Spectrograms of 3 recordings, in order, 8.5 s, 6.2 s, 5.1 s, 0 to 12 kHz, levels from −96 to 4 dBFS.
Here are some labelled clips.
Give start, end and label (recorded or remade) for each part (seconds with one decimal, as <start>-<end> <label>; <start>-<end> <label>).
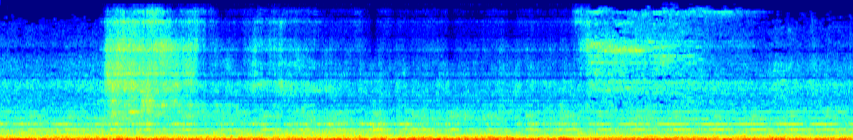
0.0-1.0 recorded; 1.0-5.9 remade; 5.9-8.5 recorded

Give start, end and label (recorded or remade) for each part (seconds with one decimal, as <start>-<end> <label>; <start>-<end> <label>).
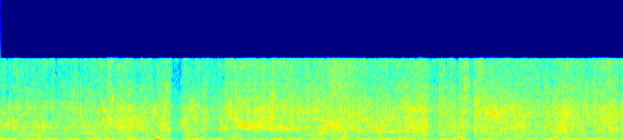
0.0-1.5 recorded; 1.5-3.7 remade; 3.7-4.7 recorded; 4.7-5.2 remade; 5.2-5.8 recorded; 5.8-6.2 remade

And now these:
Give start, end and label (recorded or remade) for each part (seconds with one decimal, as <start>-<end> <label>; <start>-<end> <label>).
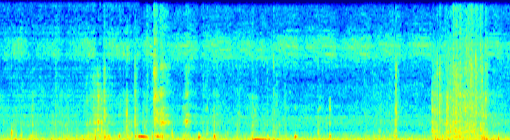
0.0-1.4 remade; 1.4-5.1 recorded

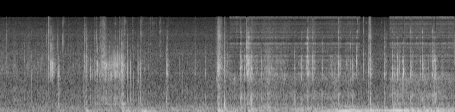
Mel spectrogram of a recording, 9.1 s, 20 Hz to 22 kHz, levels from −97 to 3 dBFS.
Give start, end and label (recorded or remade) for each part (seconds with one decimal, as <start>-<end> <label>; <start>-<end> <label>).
0.0-4.6 recorded; 4.6-7.2 remade; 7.2-7.8 recorded; 7.8-9.1 remade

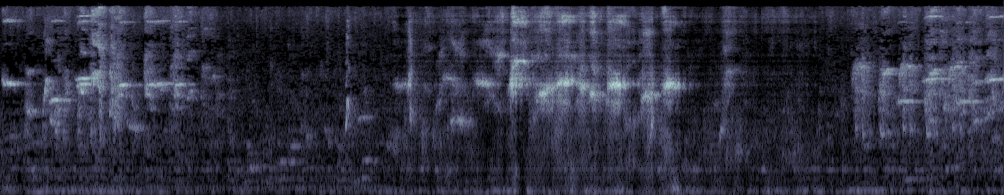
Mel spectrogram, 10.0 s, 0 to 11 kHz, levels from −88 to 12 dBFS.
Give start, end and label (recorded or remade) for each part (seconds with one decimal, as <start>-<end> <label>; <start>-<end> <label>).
0.0-3.9 recorded; 3.9-8.2 remade; 8.2-10.0 recorded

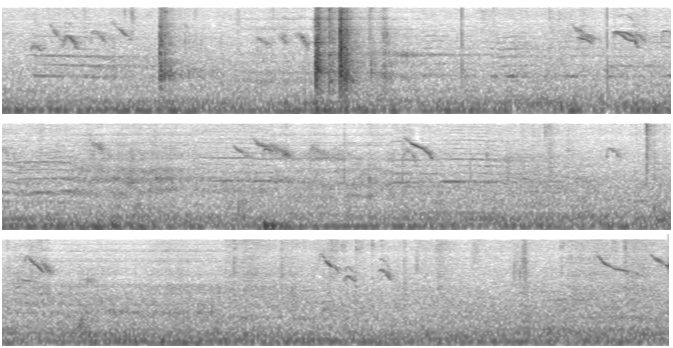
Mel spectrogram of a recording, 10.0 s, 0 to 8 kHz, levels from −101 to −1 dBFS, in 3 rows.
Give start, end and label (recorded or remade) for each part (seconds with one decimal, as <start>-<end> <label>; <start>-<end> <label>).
0.0-1.2 recorded; 1.2-2.1 remade; 2.1-3.7 recorded; 3.7-4.3 remade; 4.3-4.7 recorded; 4.7-5.3 remade; 5.3-6.9 recorded; 6.9-7.8 remade; 7.8-10.0 recorded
